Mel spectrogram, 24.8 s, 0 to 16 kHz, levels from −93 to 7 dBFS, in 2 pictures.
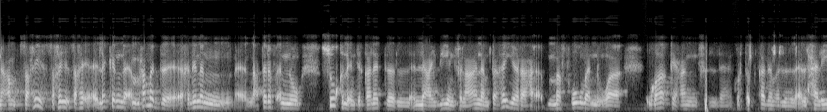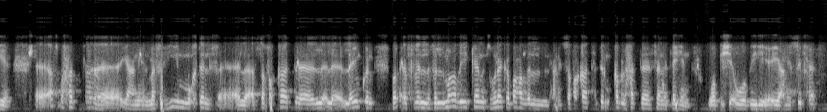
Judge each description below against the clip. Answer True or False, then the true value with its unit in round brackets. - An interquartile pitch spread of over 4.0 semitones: True (5.5 semitones)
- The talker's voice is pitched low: False (145 Hz)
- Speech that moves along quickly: False (100 wpm)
